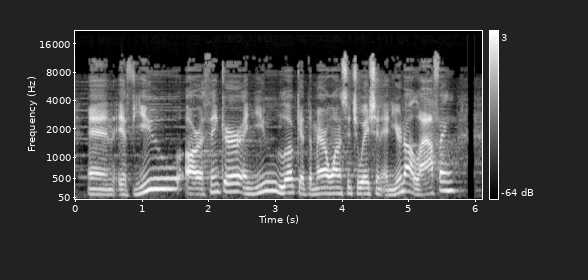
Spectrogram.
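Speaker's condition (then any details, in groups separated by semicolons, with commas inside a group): No condition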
